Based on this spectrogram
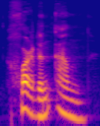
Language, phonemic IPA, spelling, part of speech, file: Dutch, /ˈɣɔrdə(n) ˈan/, gorden aan, verb, Nl-gorden aan.ogg
- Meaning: inflection of aangorden: 1. plural present indicative 2. plural present subjunctive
